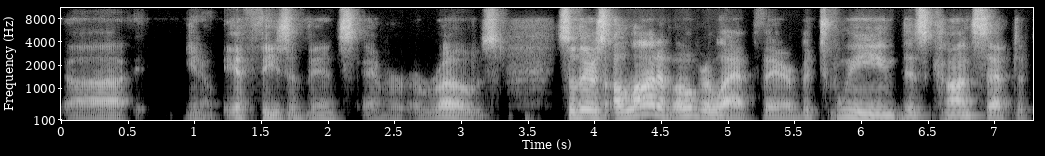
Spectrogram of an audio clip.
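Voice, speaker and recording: A man with a low voice delivers an academic presentation. He explains in a scholarly manner, pausing and hesitating as he works through his points. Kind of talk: conference presentation, explanatory lecture.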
